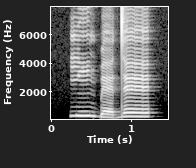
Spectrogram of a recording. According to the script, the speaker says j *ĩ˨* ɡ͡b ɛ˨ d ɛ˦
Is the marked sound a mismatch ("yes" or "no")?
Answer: yes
